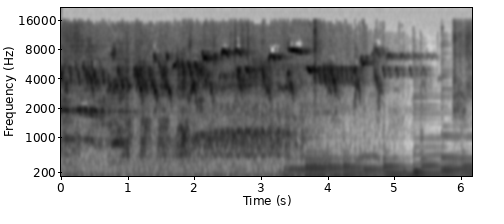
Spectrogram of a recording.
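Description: Bird chirps over a short music jingle. Rapid high chirps fill the first half, then low held music notes come in about halfway and carry on as the chirps thin out.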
